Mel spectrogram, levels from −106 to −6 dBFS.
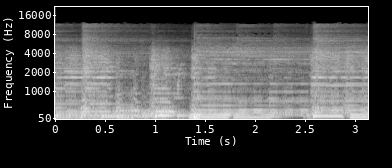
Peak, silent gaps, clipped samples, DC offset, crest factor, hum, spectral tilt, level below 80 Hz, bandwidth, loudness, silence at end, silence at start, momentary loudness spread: -2 dBFS; none; under 0.1%; under 0.1%; 18 dB; none; -6 dB/octave; -28 dBFS; 12 kHz; -21 LUFS; 0 s; 0 s; 6 LU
